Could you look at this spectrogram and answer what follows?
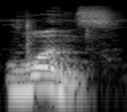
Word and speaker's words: once: ठीक है, तो देखो सबसे पहले लिखा है ONCE, तो इसको हम पढ़ते हैं वंस। क्या बोलते हैं? वंस, क्योंकि लास्ट का ई हमारा साइलेंट रहता है, इसलिए ई को नहीं पढ़ना है।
